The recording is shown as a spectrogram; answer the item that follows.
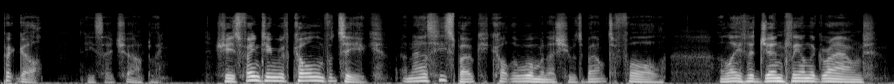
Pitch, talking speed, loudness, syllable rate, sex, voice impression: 130 Hz, 220 wpm, -17 LUFS, 5.8 syllables/s, male, very masculine, very adult-like, very middle-aged, thick, tensed, very powerful, slightly bright, slightly muffled, fluent, slightly raspy, very cool, very intellectual, slightly refreshing, very sincere, calm, very mature, very friendly, very reassuring, slightly unique, very elegant, sweet, slightly lively, very kind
